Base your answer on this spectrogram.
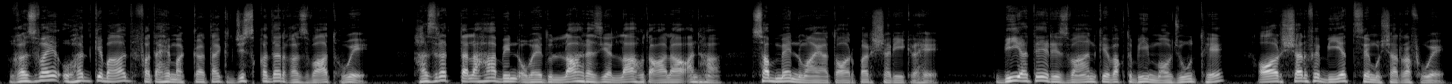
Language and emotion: Urdu, neutral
